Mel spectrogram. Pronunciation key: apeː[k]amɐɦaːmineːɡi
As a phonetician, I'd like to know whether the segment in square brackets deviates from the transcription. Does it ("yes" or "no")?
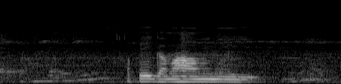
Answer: yes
